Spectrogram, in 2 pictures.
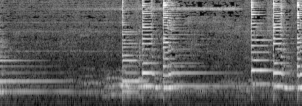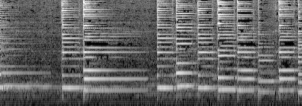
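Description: Acoustic guitar played solo: a melody of single plucked notes in short phrases, each phrase ending on notes left to ring out and fade.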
